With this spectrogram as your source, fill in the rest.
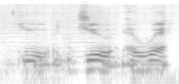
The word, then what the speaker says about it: ewe: It actually says ewe on the bottom of it. E-W-E. Jew. It had, but its earlier pronunciations had all of the letters pronounced ewe, but we've dropped all that.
